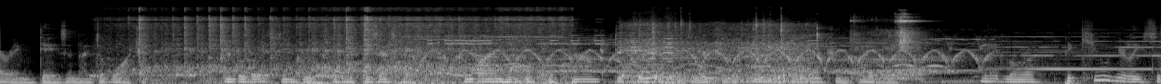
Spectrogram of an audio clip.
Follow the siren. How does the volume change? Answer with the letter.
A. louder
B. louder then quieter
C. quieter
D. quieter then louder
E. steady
E.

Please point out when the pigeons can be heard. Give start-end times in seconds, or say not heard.
0.8-9.3.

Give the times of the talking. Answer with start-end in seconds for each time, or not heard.
0.0-9.1, 9.8-11.5.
